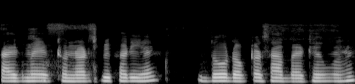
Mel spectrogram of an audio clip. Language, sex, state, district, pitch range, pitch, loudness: Hindi, male, Bihar, Saran, 155-160 Hz, 155 Hz, -18 LUFS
